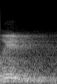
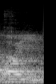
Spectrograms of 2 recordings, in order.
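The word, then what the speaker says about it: غين: Ha tengok nama dia tu ghin. Kita sebut ghin. Ejaan dalam bahasa Arab ni ialah ghain. Al-ghain. Ghain. Eh nama dia ghain.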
